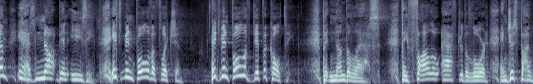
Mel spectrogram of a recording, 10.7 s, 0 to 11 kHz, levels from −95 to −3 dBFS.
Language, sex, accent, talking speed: English, male, American, 140 wpm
